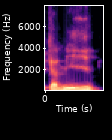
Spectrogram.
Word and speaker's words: Camille: And for this time, I chose Camille Jones. I don't know if it's the way you pronounce the first name in English, because in French we say Camille, Camille.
